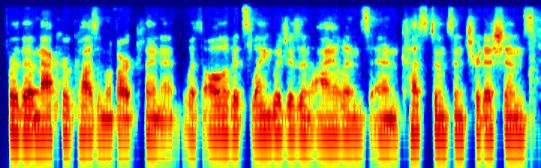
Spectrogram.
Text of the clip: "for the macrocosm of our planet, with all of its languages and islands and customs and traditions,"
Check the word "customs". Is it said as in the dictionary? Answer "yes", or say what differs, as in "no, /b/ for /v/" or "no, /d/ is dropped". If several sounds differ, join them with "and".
yes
